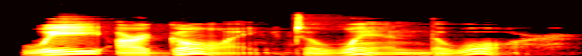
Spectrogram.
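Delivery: very slow, unhurried and sure; calm and certain. Acted. Churchill to Hitler while dipping water, slow and calm. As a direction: let each word land slowly, in no hurry at all. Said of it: "calmly dipped his teaspoon".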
